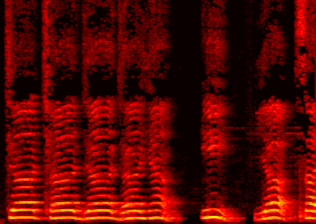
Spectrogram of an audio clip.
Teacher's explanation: च छ ज य इ य स इनका उच्चारण स्थान कहां से है तालू से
